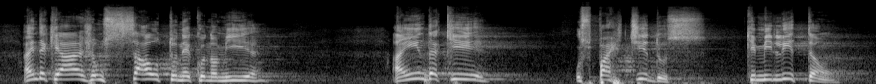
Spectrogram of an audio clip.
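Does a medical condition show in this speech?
No.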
